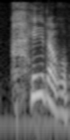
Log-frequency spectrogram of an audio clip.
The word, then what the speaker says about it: KAI: 속에 살고 있네요 우주경제 열렸지만 웃지 못하는 kai 카이라고 발음해야 되겠죠 숙주 선수 줄줄이 낭만 두 번 한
